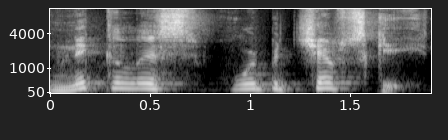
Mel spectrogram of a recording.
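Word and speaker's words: Nicholas Horbaczewski: And so we had to bring in the person who is responsible for this fact, named Nicholas Worbachevsky. Did I pronounce that right, Nicholas?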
